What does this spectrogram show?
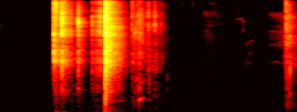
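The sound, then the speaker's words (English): A can of hazy double IPA from a local brewery cracks open: a short metallic crackle, then a sharp pop with a brief fizzing hiss and a few small clicks, followed by a faint tap after a pause. No one speaks. “So let me crack it real quick and take a sip.”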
